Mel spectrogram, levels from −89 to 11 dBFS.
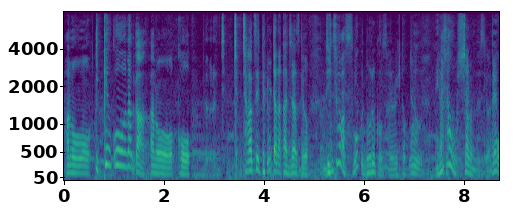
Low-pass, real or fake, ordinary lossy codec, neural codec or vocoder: none; fake; none; codec, 16 kHz, 2 kbps, FreqCodec, larger model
